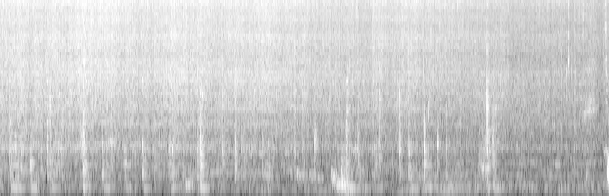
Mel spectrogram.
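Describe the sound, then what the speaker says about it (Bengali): Ground soybean paste being stirred in a hot pan with a spatula for a Bengali steamed soybean dish, giving a steady soft sizzle with frequent light scraping and tapping strokes, close and continuous with no talking. "দিয়ে এটাকেও একটু নেড়ে চেড়ে নেবো ভালোভাবে"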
